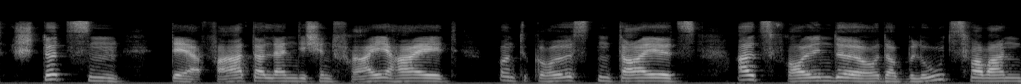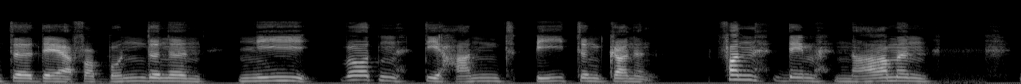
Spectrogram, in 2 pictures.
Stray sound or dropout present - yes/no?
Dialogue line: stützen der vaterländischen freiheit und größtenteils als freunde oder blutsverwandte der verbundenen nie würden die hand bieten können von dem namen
no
